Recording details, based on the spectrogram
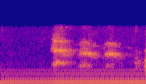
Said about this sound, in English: Hold on one second, my dog's going crazy.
